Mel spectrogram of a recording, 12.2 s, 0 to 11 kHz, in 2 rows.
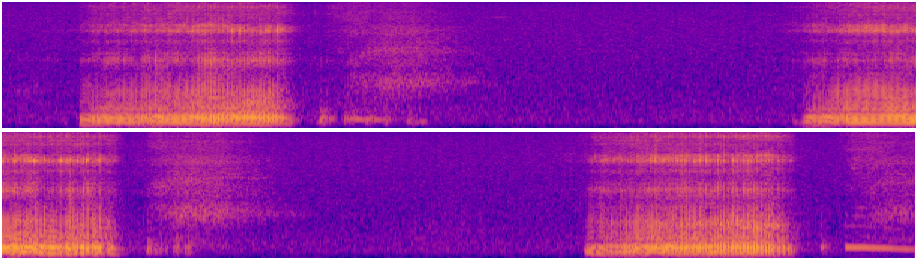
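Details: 25-year-old woman snoring loudly, said to happen after drinking beer: three loud, rough inhaled snores, each about 1.5 seconds, with softer breaths out between; about 14 breaths a minute.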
